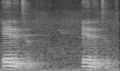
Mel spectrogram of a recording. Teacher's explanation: cuando es una D sola, entre dos vocales, podría pronunciarse como una R · Entre dos vocales, la D a veces se pronuncia como una R suave, como la R española.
